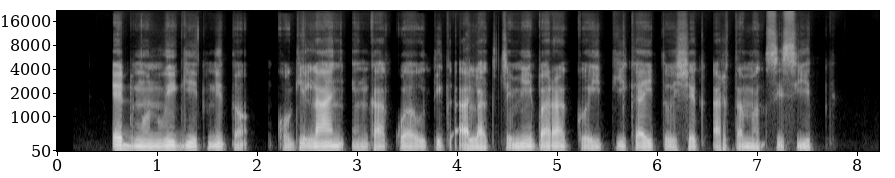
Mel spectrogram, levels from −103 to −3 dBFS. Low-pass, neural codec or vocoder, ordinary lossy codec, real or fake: none; codec, 44.1 kHz, 7.8 kbps, DAC; none; fake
